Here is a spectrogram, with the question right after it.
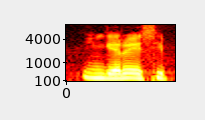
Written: inggeresi

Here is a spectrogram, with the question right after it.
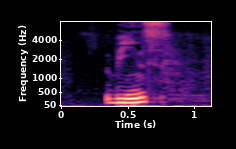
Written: bins

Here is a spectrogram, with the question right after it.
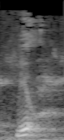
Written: biuu

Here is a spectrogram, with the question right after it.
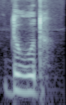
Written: dud

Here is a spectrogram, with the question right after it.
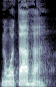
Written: nowatahwa

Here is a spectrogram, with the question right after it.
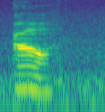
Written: ae

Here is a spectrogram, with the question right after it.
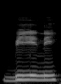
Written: bini

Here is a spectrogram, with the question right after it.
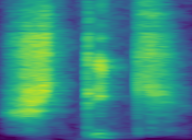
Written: xtiky

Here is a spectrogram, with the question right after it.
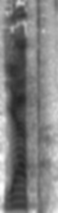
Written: iap

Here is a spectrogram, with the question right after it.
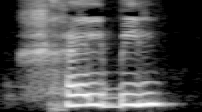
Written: xjelbil

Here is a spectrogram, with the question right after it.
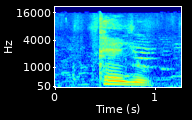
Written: hteiu

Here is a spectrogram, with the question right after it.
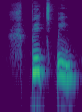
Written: xpichbil

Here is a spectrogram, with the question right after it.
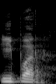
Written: ipar

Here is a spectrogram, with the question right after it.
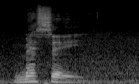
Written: mesei

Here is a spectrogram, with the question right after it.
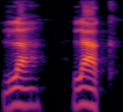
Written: la

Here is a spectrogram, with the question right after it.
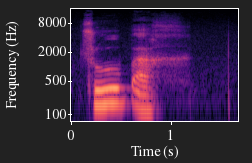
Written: txub'aj

